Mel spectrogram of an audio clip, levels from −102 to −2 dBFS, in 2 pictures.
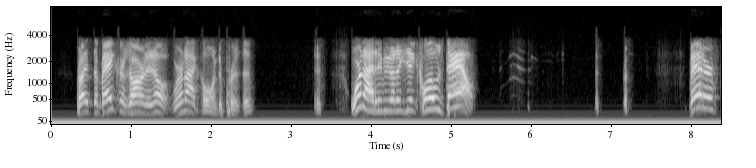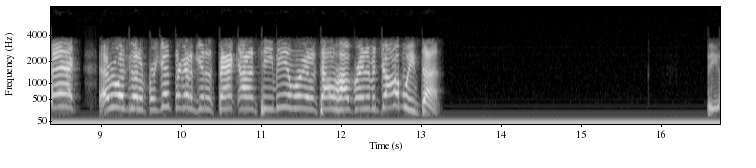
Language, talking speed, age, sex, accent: English, 170 wpm, 50-69, male, American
